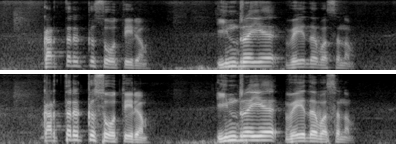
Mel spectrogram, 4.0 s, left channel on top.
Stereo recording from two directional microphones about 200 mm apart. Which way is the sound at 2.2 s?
35° right (ahead or behind).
